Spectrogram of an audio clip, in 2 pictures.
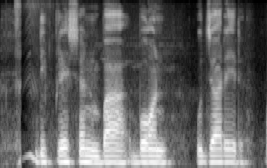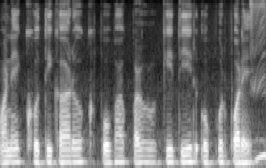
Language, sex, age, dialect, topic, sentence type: Bengali, male, 18-24, Northern/Varendri, agriculture, statement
